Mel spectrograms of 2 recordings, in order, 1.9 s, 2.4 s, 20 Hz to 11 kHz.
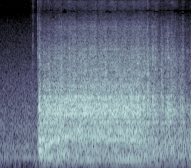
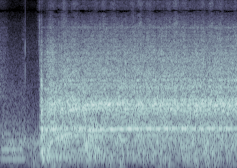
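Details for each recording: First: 82-year-old Ford GPW WW2 Jeep dormant since about 1965, first cranking attempt: sudden, even whirring spin holding steady over a second with no grinding or clicking while the belt disintegrates. Normal starter cranking. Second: 82-year-old Ford GPW WW2 Jeep dormant since about 1965, compression test while cranking: starter spins fast and even with almost no compression pulses; one cylinder reads dead while another shows almost 110. Stuck valve suspected, head to be pulled.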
